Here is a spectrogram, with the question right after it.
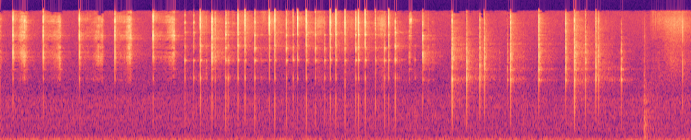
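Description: Long nails rapidly tap and scratch the metal twist lid of a full glass salsa jar, heard close up. Sharp, bright clicks with very short ring come in quick bursts, with scratchy sounds in between, over a steady low hum.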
